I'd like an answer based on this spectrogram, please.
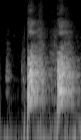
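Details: German Shepherd named Leo, a pet dog, during a day of command practice, two loud broad barks about half a second apart, each rising sharply and fading.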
